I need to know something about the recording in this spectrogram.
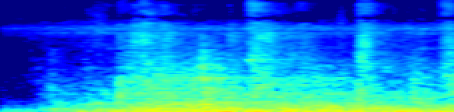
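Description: Heavy metal workbench cabinet, loaded with a vise and a tool chest, pushed across a concrete floor: a low, grinding, scraping rumble that builds about a third of a second in and stays loud.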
